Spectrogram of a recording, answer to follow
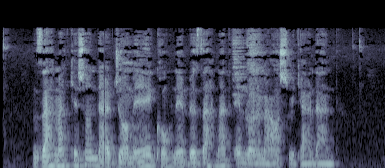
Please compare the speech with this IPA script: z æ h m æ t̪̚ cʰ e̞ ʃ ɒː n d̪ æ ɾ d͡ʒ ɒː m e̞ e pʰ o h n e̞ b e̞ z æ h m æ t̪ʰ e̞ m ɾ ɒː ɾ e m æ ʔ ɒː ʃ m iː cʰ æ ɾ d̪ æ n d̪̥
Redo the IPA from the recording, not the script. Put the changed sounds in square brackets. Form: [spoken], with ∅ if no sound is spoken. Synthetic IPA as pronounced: z æ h m æ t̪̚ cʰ e̞ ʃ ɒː n d̪ æ ɾ d͡ʒ ɒː m e̞ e [kʰ] o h n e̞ b e̞ z æ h m æ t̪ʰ e̞ m ɾ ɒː ɾ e m æ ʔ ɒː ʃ m iː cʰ æ ɾ d̪ æ n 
